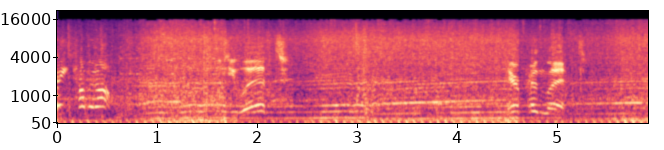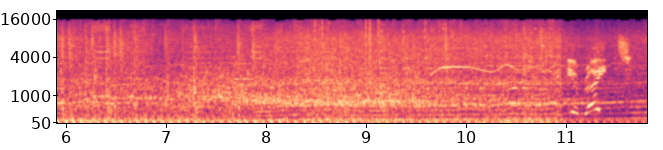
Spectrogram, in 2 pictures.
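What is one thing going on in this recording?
Tyres skid and crunch on loose gravel.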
